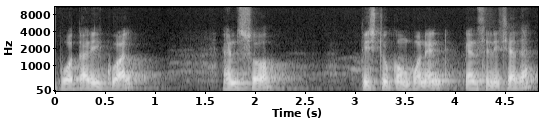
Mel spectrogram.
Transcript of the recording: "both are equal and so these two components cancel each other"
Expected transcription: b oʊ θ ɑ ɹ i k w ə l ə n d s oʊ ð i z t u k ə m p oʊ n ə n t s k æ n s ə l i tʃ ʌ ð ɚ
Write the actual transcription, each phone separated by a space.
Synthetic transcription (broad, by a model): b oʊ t ɑ ɹ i k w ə l ə n d s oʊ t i s t u k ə m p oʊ n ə n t k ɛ n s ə l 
